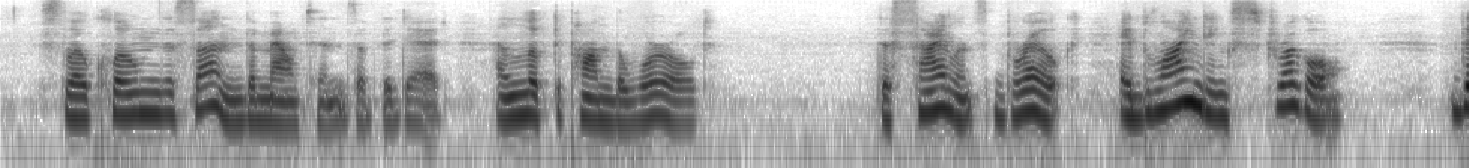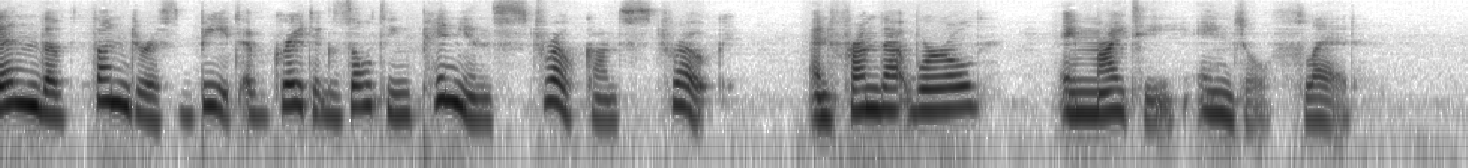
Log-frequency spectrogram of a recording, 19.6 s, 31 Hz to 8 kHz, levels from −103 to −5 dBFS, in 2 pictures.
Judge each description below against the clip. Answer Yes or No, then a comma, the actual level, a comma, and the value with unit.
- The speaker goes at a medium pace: No, slow, 120 wpm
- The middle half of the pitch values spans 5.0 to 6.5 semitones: Yes, wide, 5.5 semitones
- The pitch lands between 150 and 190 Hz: Yes, medium, 185 Hz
